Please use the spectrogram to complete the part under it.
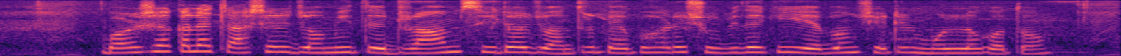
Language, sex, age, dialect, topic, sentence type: Bengali, female, 18-24, Rajbangshi, agriculture, question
